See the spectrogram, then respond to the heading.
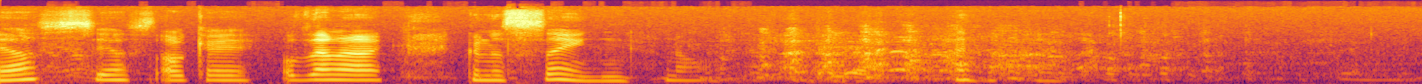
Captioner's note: laughter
